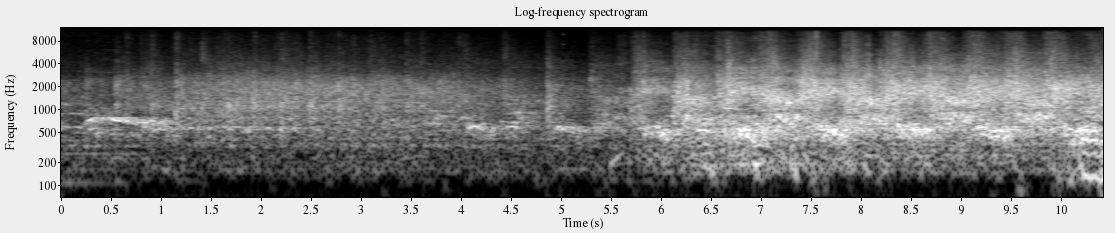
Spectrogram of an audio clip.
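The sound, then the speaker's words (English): A large audience at a quiz game cheers and claps loudly for a contestant, a dense roar of voices and applause that swells and grows even louder midway through, sustained throughout. “Cheering”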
